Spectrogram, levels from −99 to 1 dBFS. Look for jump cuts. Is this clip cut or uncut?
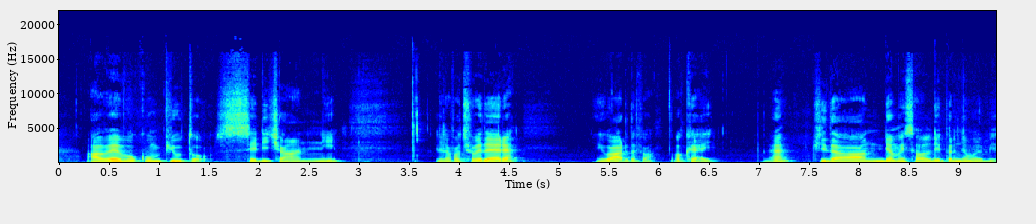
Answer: uncut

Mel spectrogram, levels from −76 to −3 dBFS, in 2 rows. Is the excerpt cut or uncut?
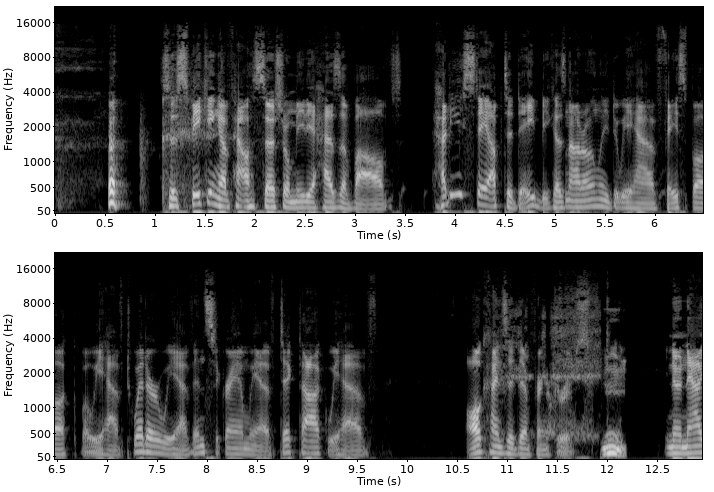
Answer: cut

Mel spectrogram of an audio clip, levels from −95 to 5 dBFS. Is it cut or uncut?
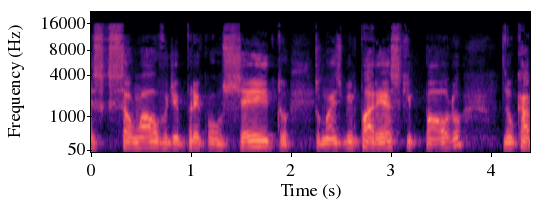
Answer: cut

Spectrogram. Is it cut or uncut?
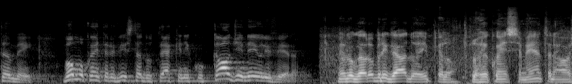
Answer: cut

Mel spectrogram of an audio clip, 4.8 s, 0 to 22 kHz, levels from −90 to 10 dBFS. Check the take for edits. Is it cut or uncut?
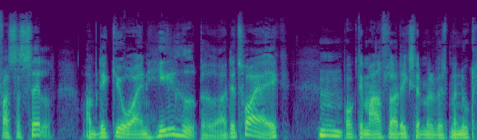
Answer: uncut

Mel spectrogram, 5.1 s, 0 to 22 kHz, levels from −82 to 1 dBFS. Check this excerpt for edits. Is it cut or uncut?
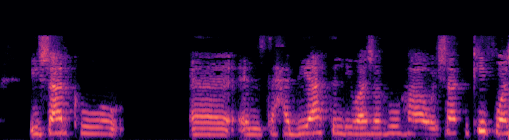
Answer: uncut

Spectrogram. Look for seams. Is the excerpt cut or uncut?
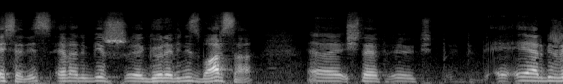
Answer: uncut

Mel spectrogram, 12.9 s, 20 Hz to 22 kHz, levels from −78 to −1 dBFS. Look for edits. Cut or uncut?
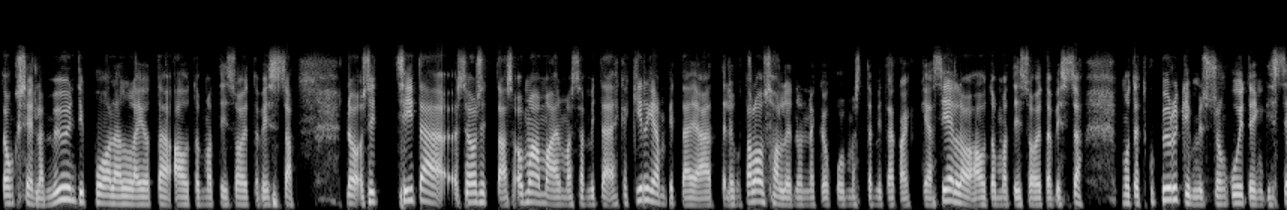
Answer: uncut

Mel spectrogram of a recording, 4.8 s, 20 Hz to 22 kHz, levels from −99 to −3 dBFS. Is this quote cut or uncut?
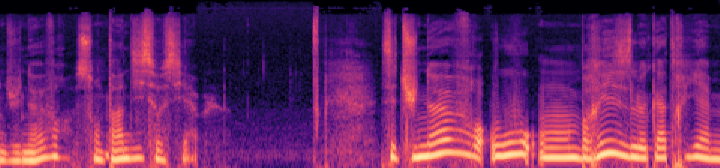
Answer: cut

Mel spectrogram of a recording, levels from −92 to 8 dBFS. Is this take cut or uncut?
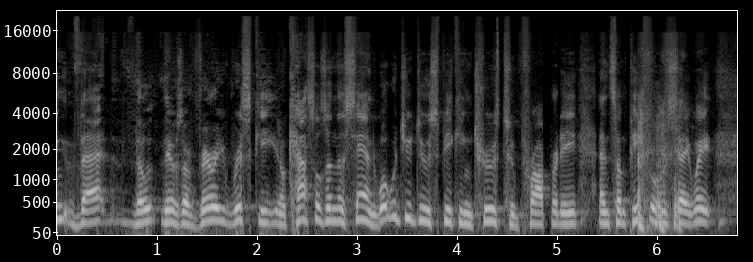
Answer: uncut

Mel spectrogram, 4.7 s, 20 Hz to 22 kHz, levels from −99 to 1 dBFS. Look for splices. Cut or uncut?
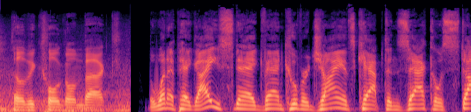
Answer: cut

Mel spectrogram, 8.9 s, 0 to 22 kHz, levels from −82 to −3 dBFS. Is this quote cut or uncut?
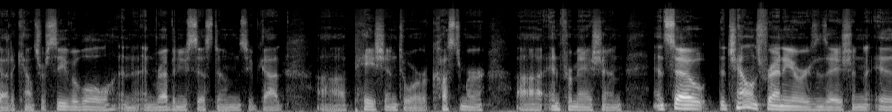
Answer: uncut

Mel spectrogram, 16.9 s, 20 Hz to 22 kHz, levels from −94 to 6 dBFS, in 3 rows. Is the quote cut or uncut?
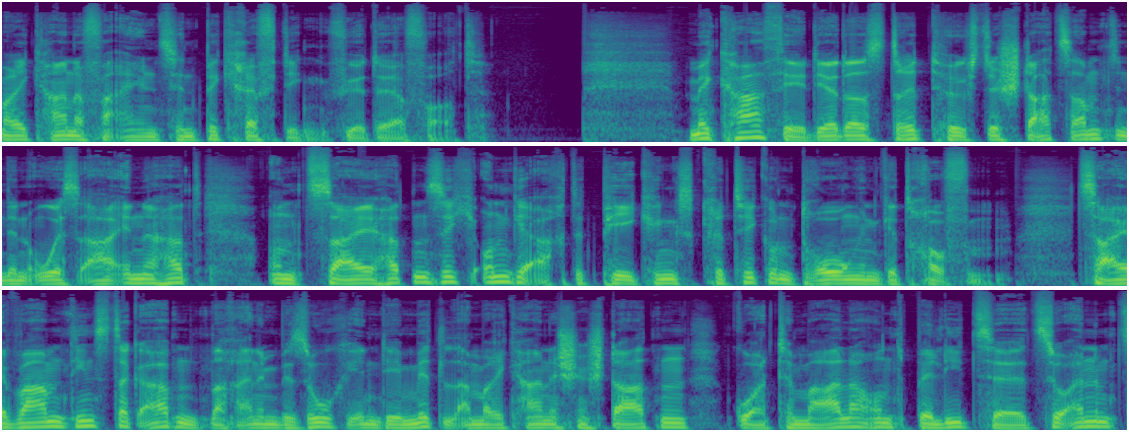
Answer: cut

